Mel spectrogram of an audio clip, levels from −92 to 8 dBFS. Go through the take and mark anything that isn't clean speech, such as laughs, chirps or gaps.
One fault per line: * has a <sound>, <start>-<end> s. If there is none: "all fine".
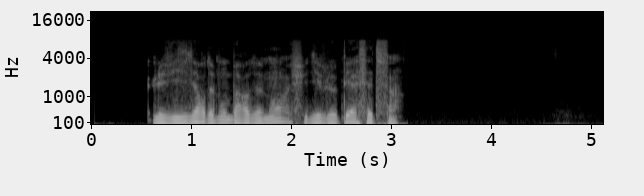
all fine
